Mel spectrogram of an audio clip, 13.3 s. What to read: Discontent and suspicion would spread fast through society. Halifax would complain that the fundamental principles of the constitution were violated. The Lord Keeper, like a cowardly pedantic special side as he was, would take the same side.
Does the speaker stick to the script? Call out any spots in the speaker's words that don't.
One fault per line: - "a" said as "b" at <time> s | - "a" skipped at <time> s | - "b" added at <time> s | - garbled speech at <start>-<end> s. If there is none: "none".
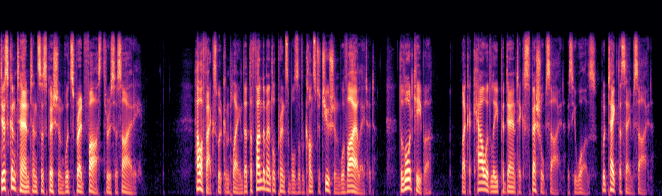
none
